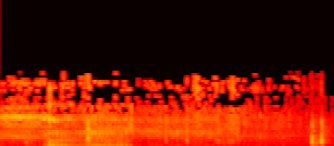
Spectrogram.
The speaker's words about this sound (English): You seem to have a demon dog on your heels. Is that what that thing is?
